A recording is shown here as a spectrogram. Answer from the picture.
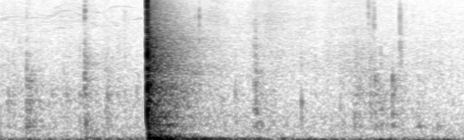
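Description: One sharp plastic click about a second in: the removable LED taillight of a Lazer Urbanize MIPS helmet snapping out of its mount in the rear vent under thumb pressure. Faint handling rustle before and after.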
